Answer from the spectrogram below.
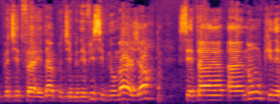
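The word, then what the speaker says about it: ابن ماجه: Ibn Majah s'écrit Ha. Et vous trouverez beaucoup d'erreurs chez certaines personnes qui prononcent Ibn Majata. Ibn Majata. ou qui écrivent simplement Ibn Majah avec ta marbuta. On dit Ibn Majah, tu t'arrêtes dessus, sukun, tout le temps, même si tu continues la lecture.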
